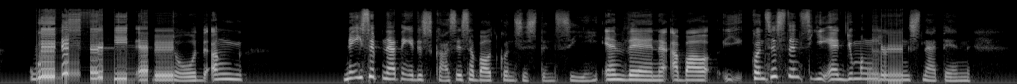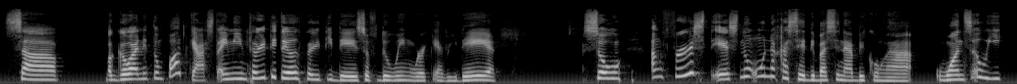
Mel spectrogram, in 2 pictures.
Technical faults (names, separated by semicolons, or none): video or display buzz; robotic sound from repeated short buffers; damaged data in a compressed stream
